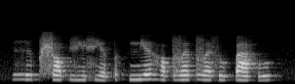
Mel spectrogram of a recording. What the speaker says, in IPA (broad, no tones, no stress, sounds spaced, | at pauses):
ɦ ɨ p ʂ ɒ p vʲ o fʲ ɜ p | mʲ ɜ ɦ ɒ p v ɜ p v ɜ s u ɓ a h u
